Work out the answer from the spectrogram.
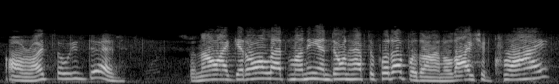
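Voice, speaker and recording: An actress playing a brash, unsentimental gold-digging widow in an old radio crime drama, blunt and slangy. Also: female voice, on the high side, lively intonation, moderate pace, close to an everyday voice. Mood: brazen, unsentimental. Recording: muffled old-time radio recording.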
